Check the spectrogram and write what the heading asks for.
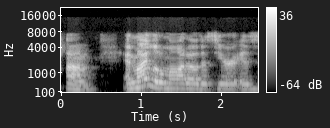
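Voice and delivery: ordinary delivery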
